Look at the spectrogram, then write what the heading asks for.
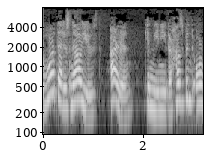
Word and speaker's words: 爱人: Notice that in the word 爱人, the second syllable has the neutral tone.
